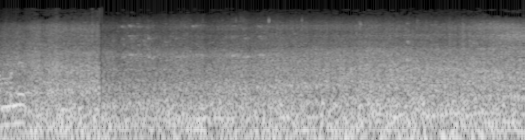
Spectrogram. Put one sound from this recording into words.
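A bus engine runs close by.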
